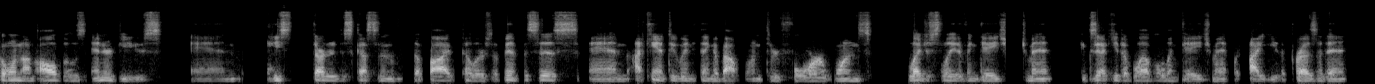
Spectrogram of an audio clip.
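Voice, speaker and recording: A man with a Southern US accent and a very deep, low pitch speaks at a moderate pace in a monotone, flat intonation, with big swings in loudness and a dry, close sound with no echo. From Tennessee. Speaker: UFO content creator. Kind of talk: podcast interview.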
